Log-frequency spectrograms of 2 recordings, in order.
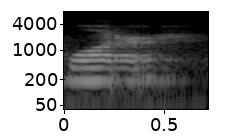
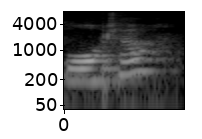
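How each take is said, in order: First: It is said in an American accent. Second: It is said in a British accent. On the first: "Americans is like" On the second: "British is"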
